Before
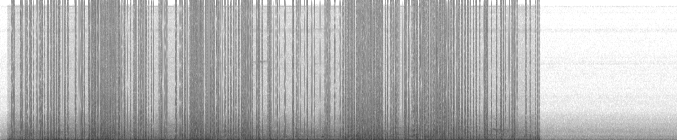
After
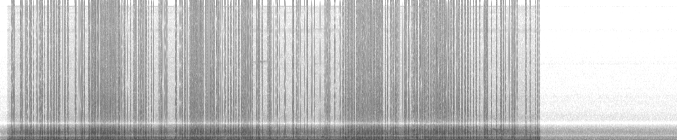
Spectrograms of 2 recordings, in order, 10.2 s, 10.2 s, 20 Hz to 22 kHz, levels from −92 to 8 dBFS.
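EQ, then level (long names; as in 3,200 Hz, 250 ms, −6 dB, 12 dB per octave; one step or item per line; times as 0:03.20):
high-shelf EQ 8,900 Hz −7 dB
phaser with its sweep stopped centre 730 Hz, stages 6
0.0 dB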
